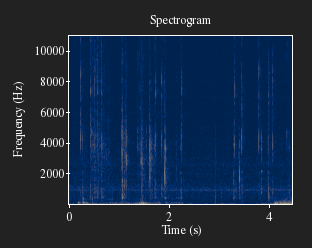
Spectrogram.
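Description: Irregular clicking and tapping of a computer mouse and keyboard, in short clusters of keystrokes and button clicks, with a louder low thud near the end.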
